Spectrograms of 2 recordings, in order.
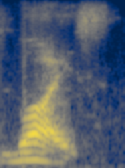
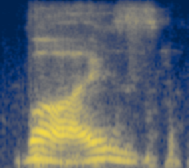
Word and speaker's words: boys: nouns like boys, B-O-Y-S, boys. Okay, what do? We say boys, but phonetically it is a voiced z sound, boys.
